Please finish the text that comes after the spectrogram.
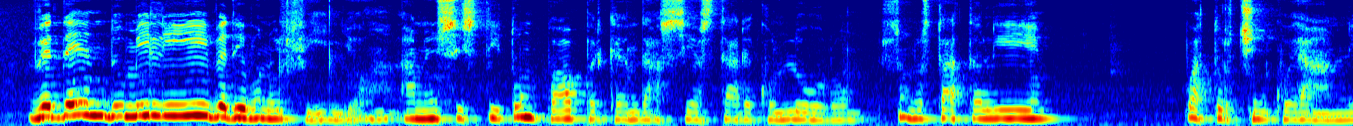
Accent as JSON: {"language": "Italian", "town": "Ravenna", "region": "Emilia-Romagna", "country": "Italy", "tie": "born there", "said": "Sono nata a Ravenna il 18 aprile 1940."}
